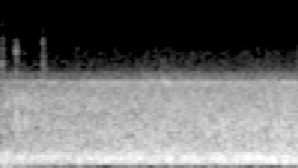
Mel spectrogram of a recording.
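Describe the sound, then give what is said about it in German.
A loud, steady roar of street traffic picked up over a caller's line, a continuous low rumble with a hiss on top that barely changes over two seconds, with no voices. “Ich höre sehr viel Straße. Kannst du das irgendwie optimieren? Es ist mega laut bei dir.”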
